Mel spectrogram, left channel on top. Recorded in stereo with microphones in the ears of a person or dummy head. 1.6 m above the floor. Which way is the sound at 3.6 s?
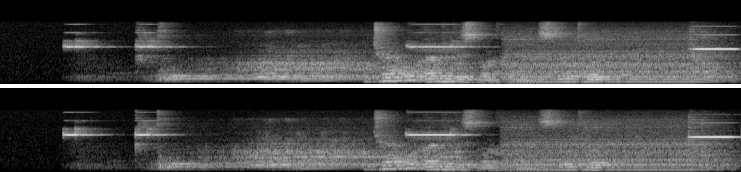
15° left (ahead or behind).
